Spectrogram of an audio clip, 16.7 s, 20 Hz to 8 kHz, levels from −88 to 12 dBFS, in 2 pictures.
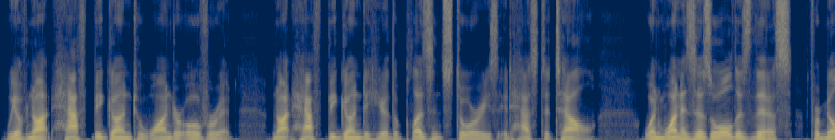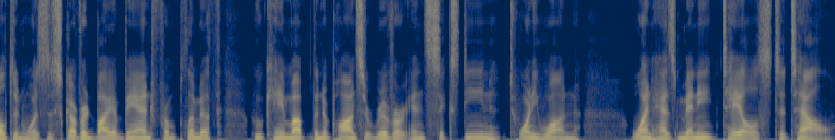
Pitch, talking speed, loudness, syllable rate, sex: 105 Hz, 185 wpm, -22 LUFS, 4.9 syllables/s, male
